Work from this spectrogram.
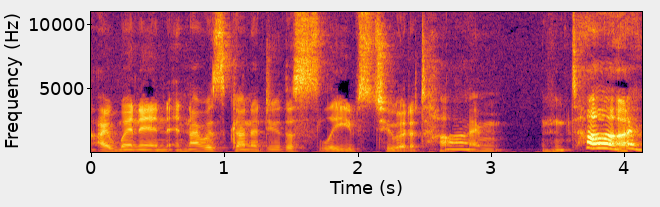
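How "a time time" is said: voice breaks and cracks, very high and loud. Knitter explaining how the sleeves were knit, voice cracking. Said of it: "Voice crack".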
